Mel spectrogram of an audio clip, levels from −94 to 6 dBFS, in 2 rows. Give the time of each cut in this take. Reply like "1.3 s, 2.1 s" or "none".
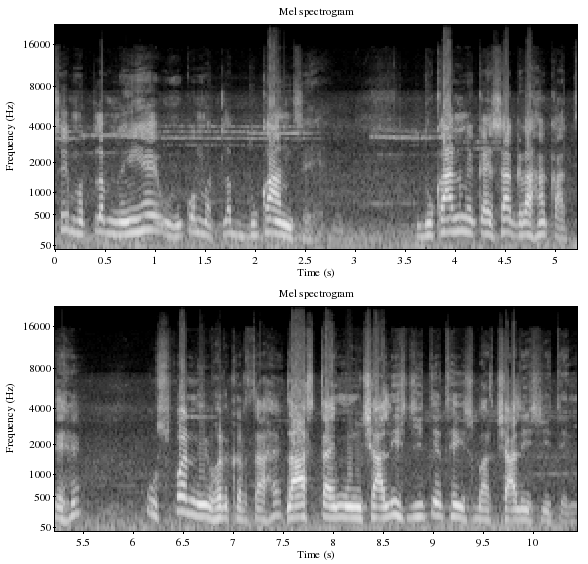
7.4 s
